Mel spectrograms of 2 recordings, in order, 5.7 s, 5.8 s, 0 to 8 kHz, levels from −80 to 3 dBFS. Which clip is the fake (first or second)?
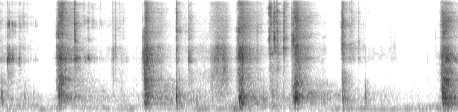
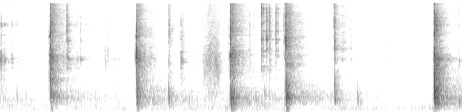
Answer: first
